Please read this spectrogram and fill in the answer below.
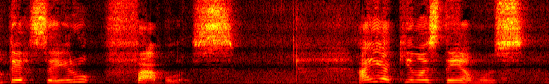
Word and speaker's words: Fábulas: Em Fábulas, a mesma coisa. A sílaba mais forte é o Fá, porque é ela que está com acento.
